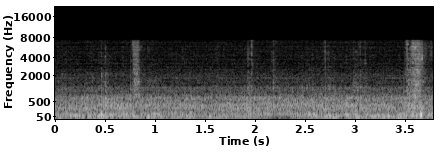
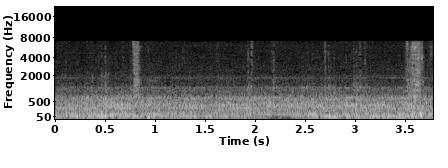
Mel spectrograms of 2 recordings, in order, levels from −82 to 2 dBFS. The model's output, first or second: first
